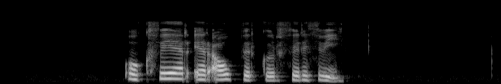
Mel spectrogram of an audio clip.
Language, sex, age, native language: Icelandic, female, 30-39, Icelandic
